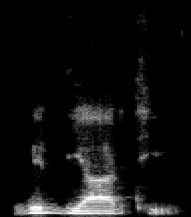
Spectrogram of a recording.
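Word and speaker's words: विद्यार्थी: Vidyarthi.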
